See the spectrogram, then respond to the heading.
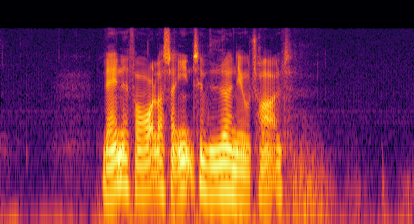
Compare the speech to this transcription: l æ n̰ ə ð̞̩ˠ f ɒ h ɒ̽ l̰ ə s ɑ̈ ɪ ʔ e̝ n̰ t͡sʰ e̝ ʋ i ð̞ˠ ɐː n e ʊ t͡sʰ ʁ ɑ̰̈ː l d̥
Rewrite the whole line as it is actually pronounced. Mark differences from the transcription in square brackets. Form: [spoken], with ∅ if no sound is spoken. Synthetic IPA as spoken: l æ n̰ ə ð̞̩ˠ f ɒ h ɒ̽ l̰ [ɐ] s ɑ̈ ɪ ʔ e̝ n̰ t͡sʰ e̝ ʋ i ð̞ˠ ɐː n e ʊ t͡sʰ ʁ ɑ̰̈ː l d̥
